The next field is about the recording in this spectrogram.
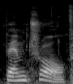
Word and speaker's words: Femtrol: That is A-G-N-U-S. Uh-huh. And then cactus, okay. C-A-C-T-U-S. – Okay. – And a remedy called Femtol. – Femtrol. – Femtrol. – F-E-M-T-R-O-L.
